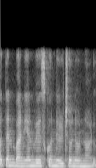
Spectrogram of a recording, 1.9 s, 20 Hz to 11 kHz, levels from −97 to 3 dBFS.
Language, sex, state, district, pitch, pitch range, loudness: Telugu, female, Andhra Pradesh, Visakhapatnam, 190 Hz, 185-195 Hz, -15 LUFS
